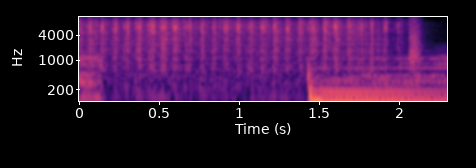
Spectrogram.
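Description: Split-flap display modules flipping their flaps in a rapid, even clatter of clicks. The clatter stops about one and a half seconds in as the characters settle.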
